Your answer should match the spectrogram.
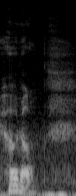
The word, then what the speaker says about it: HODL: What you want to do is you want to hodl or hodl. I've heard it pronounced both ways, but basically this means you're holding on to your crypto assets.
